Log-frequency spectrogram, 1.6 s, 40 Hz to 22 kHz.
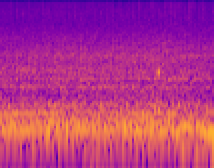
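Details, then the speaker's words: Nissan 240SX (S13) petrol engine idling smoothly and evenly, a faulty ECU having caused a cylinder 4 misfire; it sounds completely normal, though a slight misfire remained. ">> That sounds like completely normal. >> That is how she is supposed to sound."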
